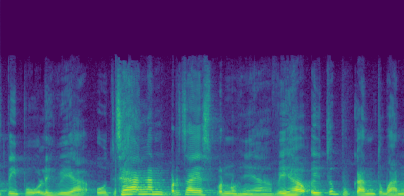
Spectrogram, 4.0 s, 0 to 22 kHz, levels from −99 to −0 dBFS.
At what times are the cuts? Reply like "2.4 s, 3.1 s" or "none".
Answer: 1.1 s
